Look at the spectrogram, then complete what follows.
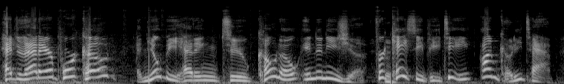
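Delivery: cheesy peppy newscaster voice. Signing off a news segment, cheesy news guy voice. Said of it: "my cheesy news guy voice".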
